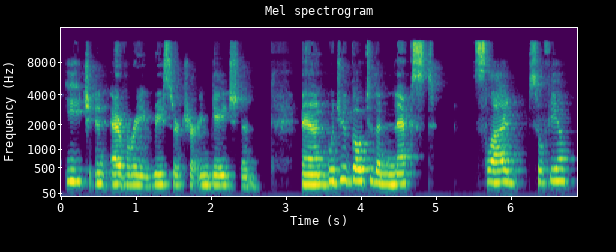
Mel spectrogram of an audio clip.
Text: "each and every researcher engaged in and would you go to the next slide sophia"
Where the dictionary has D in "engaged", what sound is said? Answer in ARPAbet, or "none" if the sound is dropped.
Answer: D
